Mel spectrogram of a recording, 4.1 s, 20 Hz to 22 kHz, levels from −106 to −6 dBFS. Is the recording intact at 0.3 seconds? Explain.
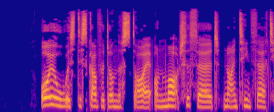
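Yes, the speech at 0.3 seconds is intact, with no dropout, click, distortion or other fault at that moment.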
